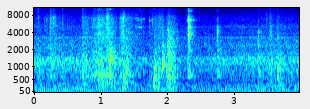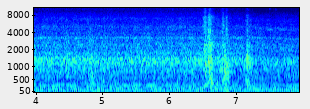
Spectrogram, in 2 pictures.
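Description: Metal clanks sharply against a heavy track.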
